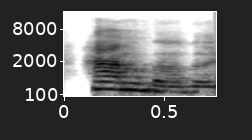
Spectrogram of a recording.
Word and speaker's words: hamburger: You need to pronounce the H. Not many can actually pronounce this word rightly. So, my favorite food is hamburger.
